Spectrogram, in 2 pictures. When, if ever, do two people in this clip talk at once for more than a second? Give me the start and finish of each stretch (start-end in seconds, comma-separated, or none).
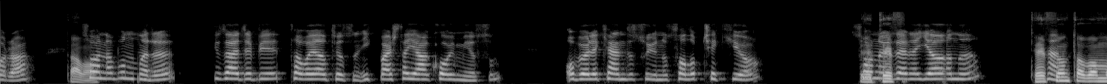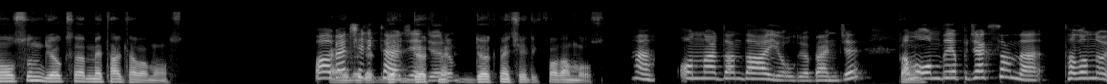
14.4-15.7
